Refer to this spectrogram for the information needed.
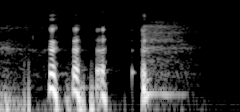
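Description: A washer or dryer doing laundry at a house hums steadily in the background, with a few short, loud rattling bursts in quick succession followed by a brief low buzzing drone.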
